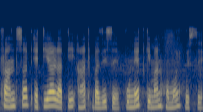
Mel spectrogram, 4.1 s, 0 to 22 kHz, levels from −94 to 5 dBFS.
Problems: none marked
